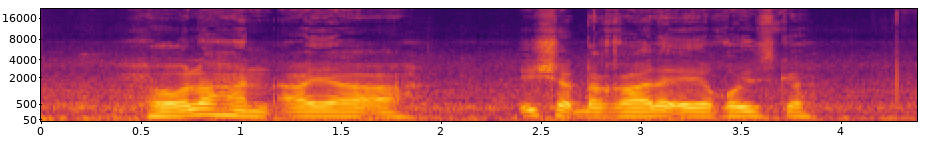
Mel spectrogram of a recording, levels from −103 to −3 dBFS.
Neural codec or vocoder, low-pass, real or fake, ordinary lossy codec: none; none; real; none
